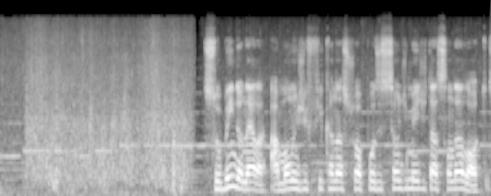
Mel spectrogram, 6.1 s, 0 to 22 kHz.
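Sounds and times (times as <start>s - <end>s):
rushing water of a waterfall pouring into a stream: 0.2s - 2.4s
speech: 2.7s - 6.1s.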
